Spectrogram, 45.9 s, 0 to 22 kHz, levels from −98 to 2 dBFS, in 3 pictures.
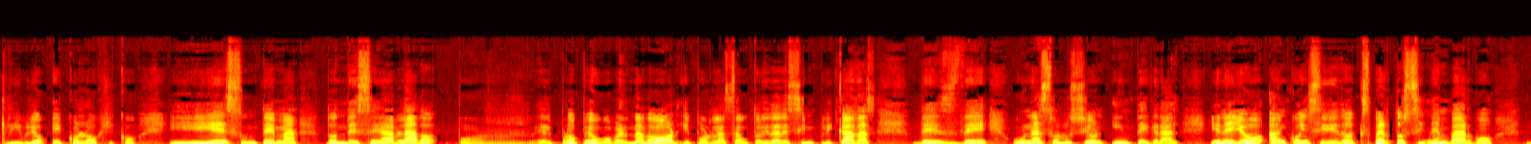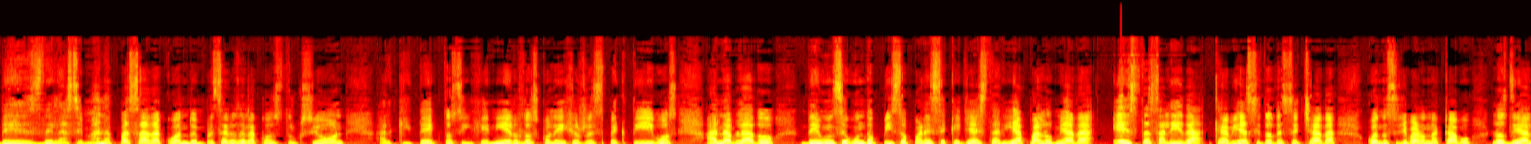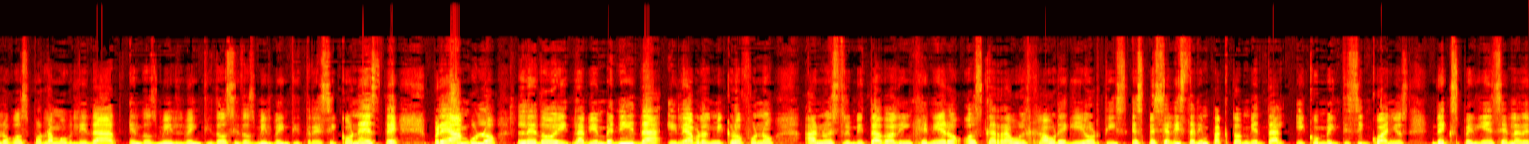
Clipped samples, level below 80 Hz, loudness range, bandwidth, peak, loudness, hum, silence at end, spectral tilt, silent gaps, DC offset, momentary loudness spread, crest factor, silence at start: under 0.1%; -48 dBFS; 5 LU; 16.5 kHz; 0 dBFS; -16 LUFS; none; 0 s; -5.5 dB/octave; none; under 0.1%; 9 LU; 16 dB; 0 s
